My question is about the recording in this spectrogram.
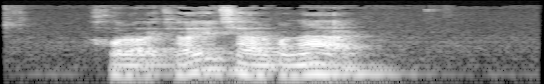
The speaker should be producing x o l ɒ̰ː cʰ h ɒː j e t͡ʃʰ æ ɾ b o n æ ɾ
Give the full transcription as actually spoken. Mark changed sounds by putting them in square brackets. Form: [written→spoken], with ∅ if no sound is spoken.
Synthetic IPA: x o [l→ɾ] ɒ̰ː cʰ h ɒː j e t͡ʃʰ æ ɾ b o n æ ɾ

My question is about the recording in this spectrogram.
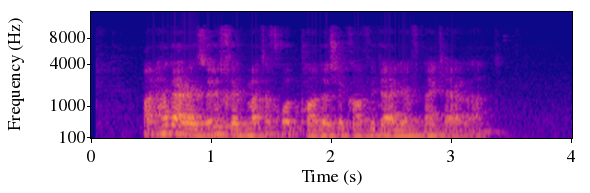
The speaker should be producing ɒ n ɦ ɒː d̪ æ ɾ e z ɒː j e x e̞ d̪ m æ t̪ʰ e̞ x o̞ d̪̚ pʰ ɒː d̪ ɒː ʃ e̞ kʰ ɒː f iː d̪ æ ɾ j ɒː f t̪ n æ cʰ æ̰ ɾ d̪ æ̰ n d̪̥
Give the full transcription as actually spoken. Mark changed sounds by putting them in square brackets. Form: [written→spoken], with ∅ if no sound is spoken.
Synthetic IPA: ɒ n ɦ ɒː d̪ æ ɾ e z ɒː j e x e̞ d̪ m æ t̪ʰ e̞ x o̞ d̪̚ pʰ ɒː d̪ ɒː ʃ e̞ kʰ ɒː f iː d̪ æ ɾ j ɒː f t̪ n æ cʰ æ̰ ɾ d̪ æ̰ n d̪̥

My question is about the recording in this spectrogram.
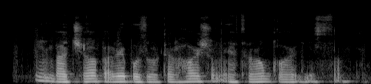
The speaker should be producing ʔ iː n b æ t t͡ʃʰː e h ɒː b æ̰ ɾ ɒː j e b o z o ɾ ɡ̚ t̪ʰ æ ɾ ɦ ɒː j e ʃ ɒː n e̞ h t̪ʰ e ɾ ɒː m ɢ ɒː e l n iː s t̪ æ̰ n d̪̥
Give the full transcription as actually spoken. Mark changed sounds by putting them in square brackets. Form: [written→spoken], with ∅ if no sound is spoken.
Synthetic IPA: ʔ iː n b æ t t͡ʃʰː e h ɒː b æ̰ ɾ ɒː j e b o z o ɾ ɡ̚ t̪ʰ æ ɾ ɦ ɒː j e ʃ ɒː n e̞ h t̪ʰ e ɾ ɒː m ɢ ɒː e l n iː s t̪ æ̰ n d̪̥

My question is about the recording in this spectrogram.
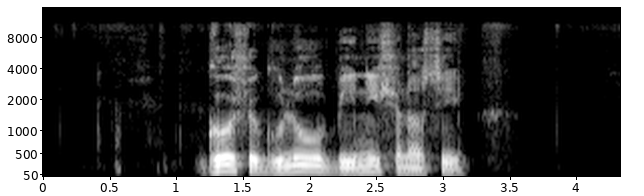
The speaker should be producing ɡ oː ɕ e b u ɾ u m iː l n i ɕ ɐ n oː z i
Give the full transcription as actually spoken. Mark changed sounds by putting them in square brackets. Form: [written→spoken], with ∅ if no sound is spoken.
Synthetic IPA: ɡ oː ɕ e [b→ɡ] u [ɾ→l] u [m→b] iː [l→∅] n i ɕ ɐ n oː [z→s] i

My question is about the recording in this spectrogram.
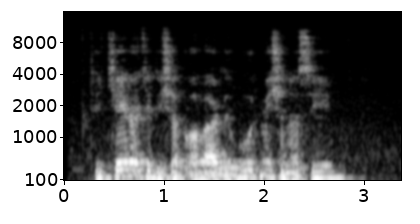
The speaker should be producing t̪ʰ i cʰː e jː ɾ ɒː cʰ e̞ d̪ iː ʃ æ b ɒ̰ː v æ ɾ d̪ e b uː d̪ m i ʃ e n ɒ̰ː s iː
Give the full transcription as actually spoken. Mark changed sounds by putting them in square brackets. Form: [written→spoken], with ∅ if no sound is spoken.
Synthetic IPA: t̪ʰ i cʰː e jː ɾ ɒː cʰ e̞ d̪ iː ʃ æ b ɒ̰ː v æ ɾ d̪ e b uː d̪ m [i→iː] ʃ e n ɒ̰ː s iː

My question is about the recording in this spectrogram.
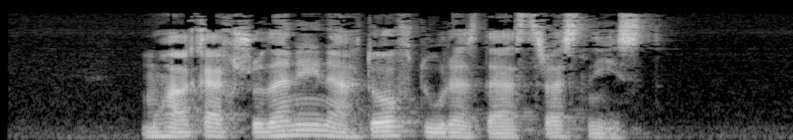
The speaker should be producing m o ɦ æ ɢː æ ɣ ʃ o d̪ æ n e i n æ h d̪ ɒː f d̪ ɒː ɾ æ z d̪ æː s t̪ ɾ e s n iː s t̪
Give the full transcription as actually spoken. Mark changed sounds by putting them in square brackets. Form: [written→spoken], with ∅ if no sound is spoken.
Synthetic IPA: m o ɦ æ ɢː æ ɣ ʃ o d̪ æ n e [i→iː] n æ h d̪ ɒː f d̪ [ɒː→uː] ɾ æ z d̪ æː s t̪ ɾ [e→æ] s n iː s t̪

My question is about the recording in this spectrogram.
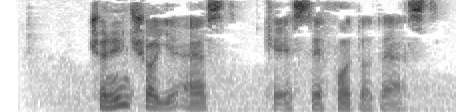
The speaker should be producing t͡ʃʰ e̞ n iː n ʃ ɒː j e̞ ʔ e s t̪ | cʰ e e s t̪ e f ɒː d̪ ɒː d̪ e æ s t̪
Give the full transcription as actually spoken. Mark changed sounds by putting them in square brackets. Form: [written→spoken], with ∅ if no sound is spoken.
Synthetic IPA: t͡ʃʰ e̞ n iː n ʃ ɒː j e̞ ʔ [e→æ] s t̪ | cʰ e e s t̪ e f ɒː d̪ ɒː d̪ e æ s t̪

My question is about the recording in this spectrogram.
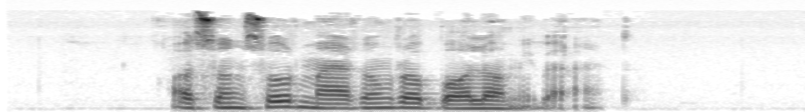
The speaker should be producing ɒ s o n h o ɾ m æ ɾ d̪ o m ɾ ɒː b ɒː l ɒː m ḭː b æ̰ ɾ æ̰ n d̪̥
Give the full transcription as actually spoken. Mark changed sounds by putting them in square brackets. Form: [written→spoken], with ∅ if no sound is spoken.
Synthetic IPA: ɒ s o n [h→s] o ɾ m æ ɾ d̪ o m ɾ ɒː b ɒː l ɒː m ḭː b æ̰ ɾ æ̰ n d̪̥

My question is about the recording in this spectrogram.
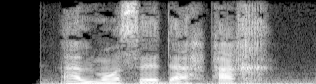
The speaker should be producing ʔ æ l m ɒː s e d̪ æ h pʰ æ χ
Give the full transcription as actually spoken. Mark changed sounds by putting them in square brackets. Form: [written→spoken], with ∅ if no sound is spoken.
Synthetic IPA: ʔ æ l m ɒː s e d̪ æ h pʰ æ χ

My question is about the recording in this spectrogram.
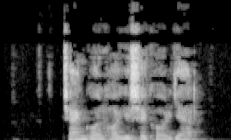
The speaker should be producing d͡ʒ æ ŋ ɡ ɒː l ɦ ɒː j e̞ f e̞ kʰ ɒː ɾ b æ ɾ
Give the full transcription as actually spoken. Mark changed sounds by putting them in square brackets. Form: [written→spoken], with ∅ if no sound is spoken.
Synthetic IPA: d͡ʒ æ ŋ ɡ ɒː l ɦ ɒː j e̞ [f→ʃ] e̞ kʰ ɒː ɾ [b→ɟ] æ ɾ

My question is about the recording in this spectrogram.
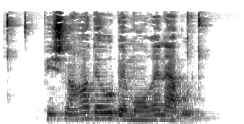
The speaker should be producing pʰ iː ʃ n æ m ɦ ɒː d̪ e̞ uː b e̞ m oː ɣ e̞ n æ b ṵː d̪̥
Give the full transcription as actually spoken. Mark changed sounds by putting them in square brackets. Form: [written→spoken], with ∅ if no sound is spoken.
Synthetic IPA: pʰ iː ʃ n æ [m→∅] ɦ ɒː d̪ e̞ uː b e̞ m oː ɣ e̞ n æ b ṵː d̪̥

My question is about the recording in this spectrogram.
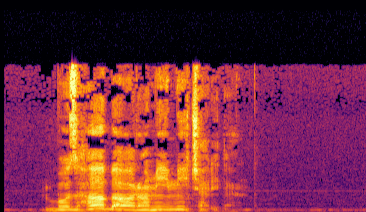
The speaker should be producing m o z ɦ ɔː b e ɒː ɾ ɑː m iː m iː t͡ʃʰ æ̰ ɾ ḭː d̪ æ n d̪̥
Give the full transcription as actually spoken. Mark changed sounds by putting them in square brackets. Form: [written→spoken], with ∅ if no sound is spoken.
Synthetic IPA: [m→b] o z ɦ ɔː b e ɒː ɾ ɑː m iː m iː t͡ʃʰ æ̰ ɾ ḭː d̪ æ n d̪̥

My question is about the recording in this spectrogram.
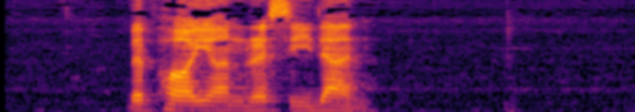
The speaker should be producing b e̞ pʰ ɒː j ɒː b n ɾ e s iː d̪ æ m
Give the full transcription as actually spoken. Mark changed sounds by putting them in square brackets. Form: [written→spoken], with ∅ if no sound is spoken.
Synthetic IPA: b e̞ pʰ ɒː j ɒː [b→∅] n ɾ e s iː d̪ æ [m→n]

